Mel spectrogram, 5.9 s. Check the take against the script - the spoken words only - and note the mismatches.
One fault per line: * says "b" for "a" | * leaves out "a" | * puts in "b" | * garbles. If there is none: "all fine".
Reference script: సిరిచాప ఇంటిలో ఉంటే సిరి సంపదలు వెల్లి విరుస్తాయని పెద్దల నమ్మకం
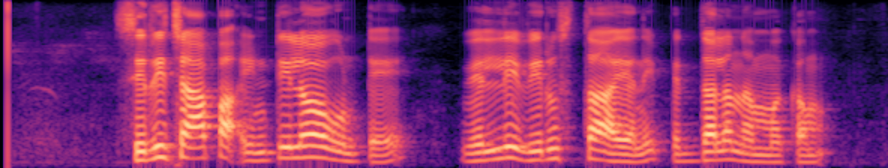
* leaves out "సిరి సంపదలు"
